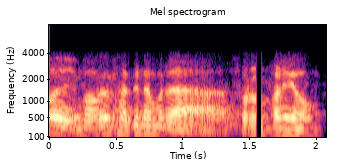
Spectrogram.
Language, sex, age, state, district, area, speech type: Bodo, male, 18-30, Assam, Chirang, urban, conversation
